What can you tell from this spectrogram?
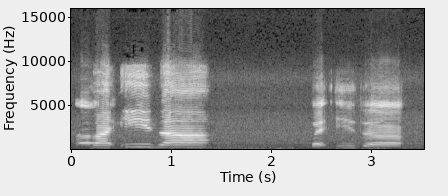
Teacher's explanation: جو ذا ہے نا اس کو بہت لمبا نہیں کرنا، ایک الف کے برابر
